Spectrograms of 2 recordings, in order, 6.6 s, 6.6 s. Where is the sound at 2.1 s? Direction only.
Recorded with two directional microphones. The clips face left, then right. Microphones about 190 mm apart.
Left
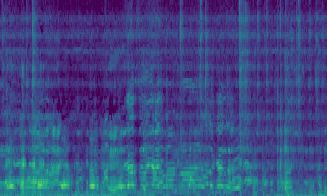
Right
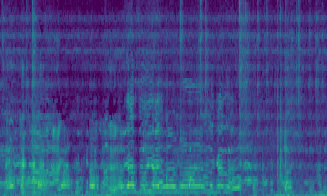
15° left (ahead or behind).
